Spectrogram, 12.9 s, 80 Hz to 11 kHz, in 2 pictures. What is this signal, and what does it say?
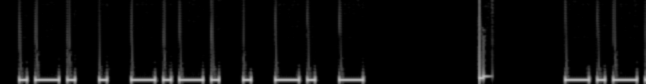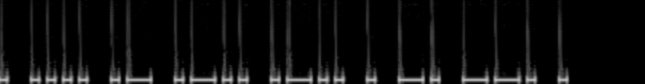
Morse code, heard as a keyed tone, about 15 wpm, 700 Hz. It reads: RECENT CHALLENGE
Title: Sentences from Top 1000 Words - Review Part 7 - New Word Drill - 15wpm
